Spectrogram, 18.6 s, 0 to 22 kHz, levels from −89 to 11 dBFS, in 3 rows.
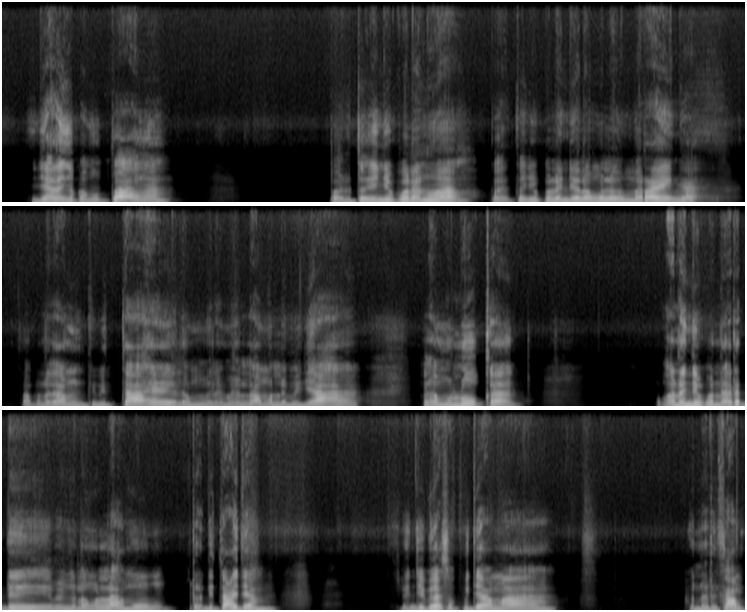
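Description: Speech, with one fault: chunks out of order at 5.70 to 5.74 s, where a 20 ms chunk arrived one chunk late and played after its successor, leaving a brief jumbled stutter.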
